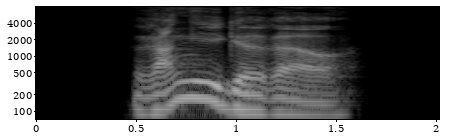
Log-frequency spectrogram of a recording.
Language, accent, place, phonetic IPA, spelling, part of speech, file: German, Germany, Berlin, [ˈʁaŋɪɡəʁɐ], rangigerer, adjective, De-rangigerer.ogg
- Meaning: inflection of rangig: 1. strong/mixed nominative masculine singular comparative degree 2. strong genitive/dative feminine singular comparative degree 3. strong genitive plural comparative degree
